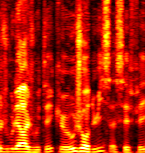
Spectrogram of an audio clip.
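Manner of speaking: ordinary delivery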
